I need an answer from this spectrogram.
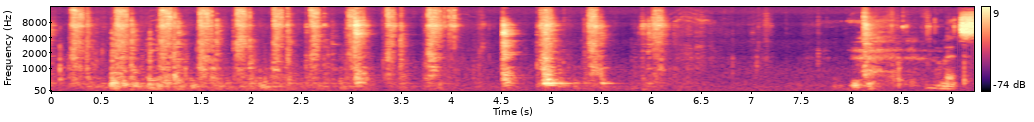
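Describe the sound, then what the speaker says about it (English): A 10 mm socket on a ratchet tightens a screw on an 80s retro kart being restored, giving a quick run of rhythmic clicking bursts that slows and thins out toward the end, close and crisp. "And then we change to the 10 millimeter, and let's tighten up this upper screw here."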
